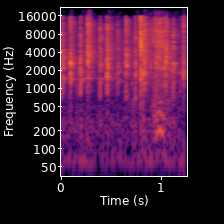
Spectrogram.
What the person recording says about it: when you shake it it sounds almost like a um a spray can because it has almost like nail polish it has something in there so that it can mix up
